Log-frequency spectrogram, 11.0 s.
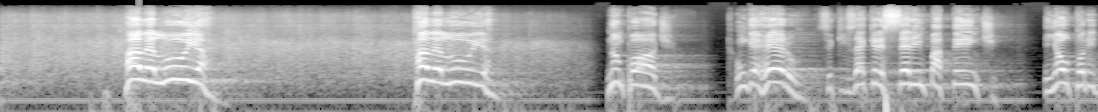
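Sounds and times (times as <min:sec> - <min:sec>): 
audience applause: 0:00.0 - 0:05.8
speech: 0:01.2 - 0:02.2, 0:04.2 - 0:05.1, 0:06.1 - 0:06.8, 0:07.4 - 0:10.9.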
